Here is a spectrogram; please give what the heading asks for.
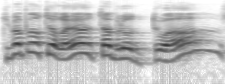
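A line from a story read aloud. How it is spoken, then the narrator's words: Exclaiming. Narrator (French): s'écria le Corse en frappant dans ses mains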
